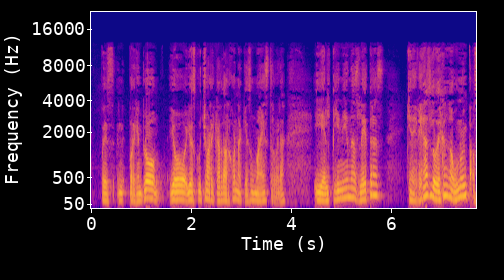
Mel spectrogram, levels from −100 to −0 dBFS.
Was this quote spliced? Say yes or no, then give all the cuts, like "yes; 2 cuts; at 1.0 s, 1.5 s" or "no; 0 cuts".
no; 0 cuts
